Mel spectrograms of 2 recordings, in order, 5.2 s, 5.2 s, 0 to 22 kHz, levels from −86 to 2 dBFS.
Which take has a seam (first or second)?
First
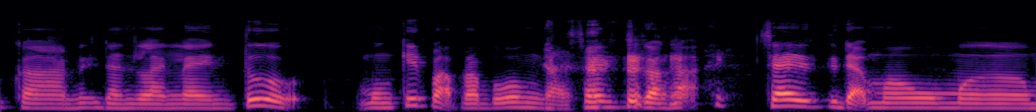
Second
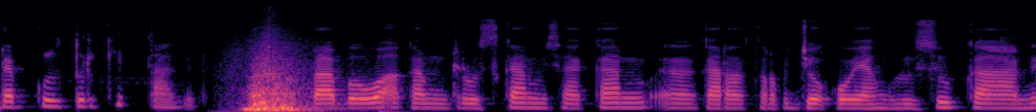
second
